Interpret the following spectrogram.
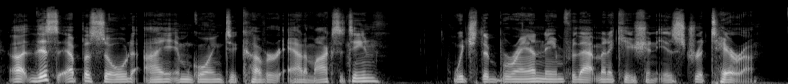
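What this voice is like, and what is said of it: Slightly congested, odd voice. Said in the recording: “my voice is a little quirky today, as I've had a little bit of a head cold”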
